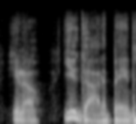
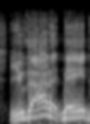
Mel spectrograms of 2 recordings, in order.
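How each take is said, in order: First: Low, soothing wife voice, sweet on the surface; wife's sweet version. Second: Higher, pointed and demanding; a mock-sweet warning, with an edge; what she really meant. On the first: Retold or imitated. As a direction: gently reassure him. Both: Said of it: "That's what she meant".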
